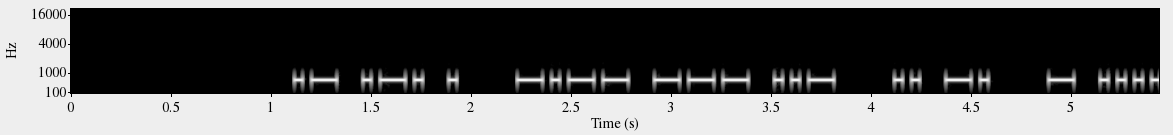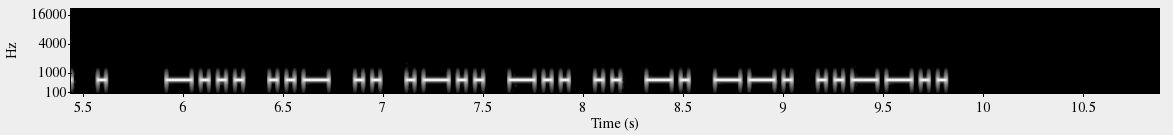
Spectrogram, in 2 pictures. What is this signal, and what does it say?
Morse code, heard as a keyed tone, about 27 wpm, 700 Hz. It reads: ARE YOU IN THE BUILDING?
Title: Sentences from Top 1000 Words - Review Part 5 - 28wpm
